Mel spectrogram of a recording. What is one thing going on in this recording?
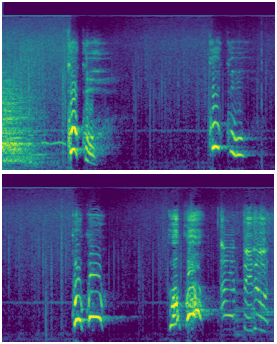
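A woman sobs and wails loudly.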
